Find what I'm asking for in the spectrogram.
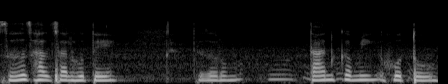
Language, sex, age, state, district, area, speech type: Marathi, female, 45-60, Maharashtra, Satara, urban, spontaneous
